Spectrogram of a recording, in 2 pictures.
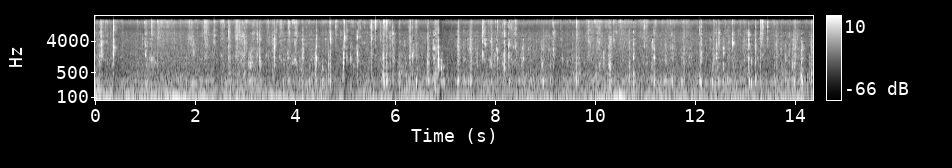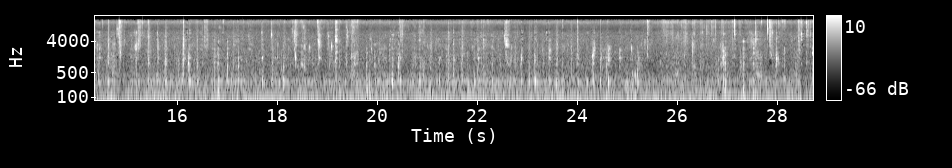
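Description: Mouth sounds of a person chewing a soft fried pumpkin cake: many small, irregular clicks and lip smacks, several a second.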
